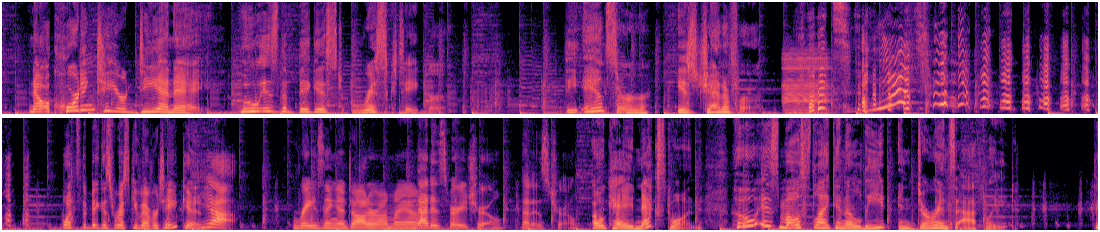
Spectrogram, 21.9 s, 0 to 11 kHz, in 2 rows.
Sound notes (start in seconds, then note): 7.8 buzzer beeps; 7.8 laughs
